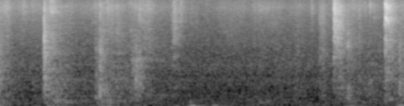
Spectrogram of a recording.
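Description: A few short knocks and clatters, unevenly spaced, with the sharpest two near the end: someone moving about and handling things while fetching a watering can.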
